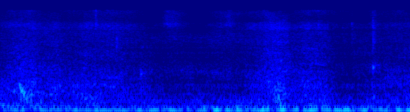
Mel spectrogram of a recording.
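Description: Faint rustling and a few light clicks as hands handle and bend an insulated electrical wire.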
